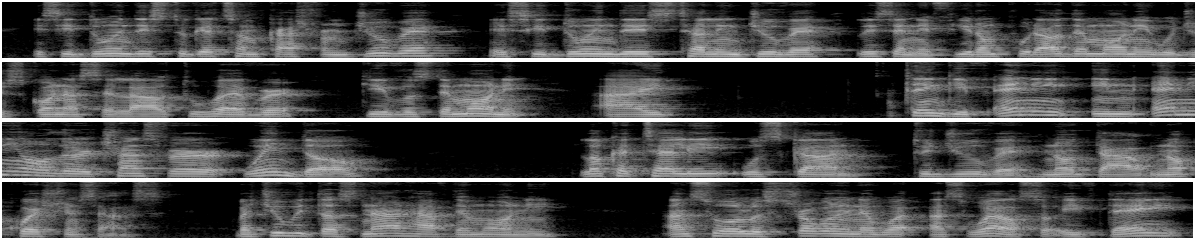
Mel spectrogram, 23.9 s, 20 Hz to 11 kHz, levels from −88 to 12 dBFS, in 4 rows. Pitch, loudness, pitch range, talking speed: 125 Hz, -20 LUFS, 115-135 Hz, 180 wpm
